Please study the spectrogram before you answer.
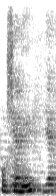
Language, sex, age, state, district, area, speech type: Punjabi, female, 30-45, Punjab, Ludhiana, urban, spontaneous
